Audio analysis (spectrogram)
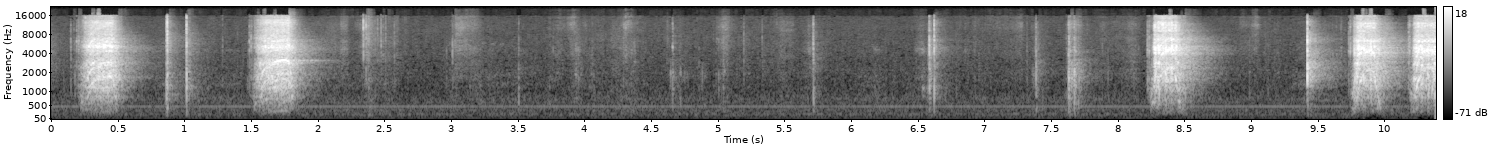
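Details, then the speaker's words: Snap-On CBR 30 12-volt cordless drill with a broken forward/reverse selector switch: short bursts of spinning up give a harsh, gritty whirr in both directions, a rough motor or gearbox; owner suspects it needs lubrication. "doesn't sound good either way it does it probably some some lubrication"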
